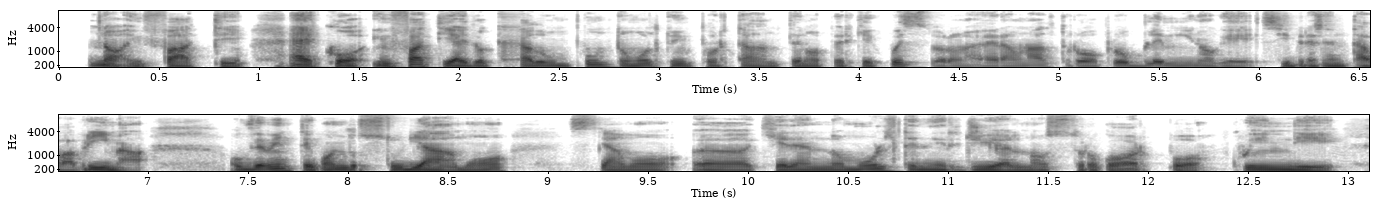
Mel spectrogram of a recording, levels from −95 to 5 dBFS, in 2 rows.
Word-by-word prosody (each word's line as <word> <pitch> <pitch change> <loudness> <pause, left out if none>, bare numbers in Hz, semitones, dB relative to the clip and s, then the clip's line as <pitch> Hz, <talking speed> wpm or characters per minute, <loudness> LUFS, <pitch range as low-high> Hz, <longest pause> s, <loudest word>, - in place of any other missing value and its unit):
No - - +3
infatti. 80 - 0 0.2
Ecco, - - +5
infatti 125 +5 +3
hai 90 - +5
toccato 95 +1 0
un 95 0 -2
punto 115 -2 -3
molto 95 +2 -3
importante, 90 -4 -6
no, 85 -1 -2
perché - - -5
questo 120 0 -4
or 85 - -9
era 85 +1 -7
un 90 - -11
altro 100 -4 -5
problemino 95 0 -4
che 85 -1 -10
si - - -5
presentava 85 -2 -2
prima. 85 -5 +2 0.4
Ovviamente 105 +6 +4
quando 100 +2 +3
studiamo, 90 0 +2 0.3
stiamo, 85 -1 -3
uhm, 85 -1 0
chiedendo 85 0 0
molta 105 +4 0
energia 90 -1 +1
al 80 - -2
nostro 80 0 -5
corpo. 80 -1 -2
Quindi, 90 -5 +3
90 Hz, 155 wpm, -24 LUFS, 85-95 Hz, 0.4 s, Ecco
